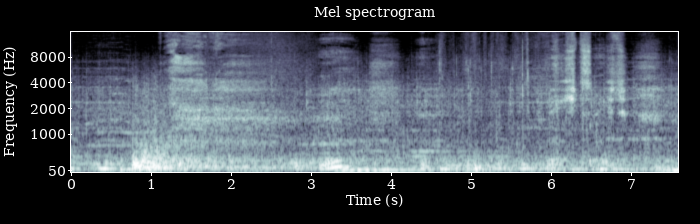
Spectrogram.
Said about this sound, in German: Bloß der Wind im Kamin.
